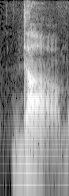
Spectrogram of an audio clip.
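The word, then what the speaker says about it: dam: But it's D-A-M. You might also want to know that it's pronounced dom, okay? But anyway, there it is. It's D-A-M.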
